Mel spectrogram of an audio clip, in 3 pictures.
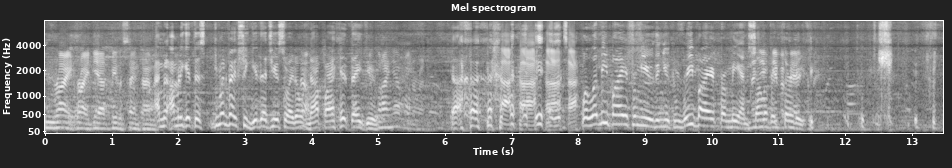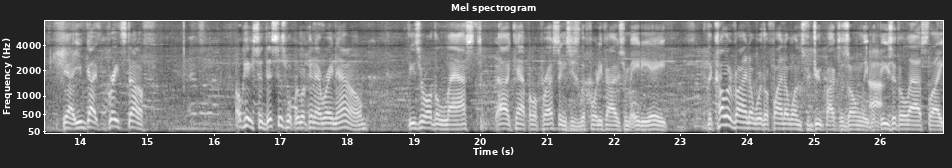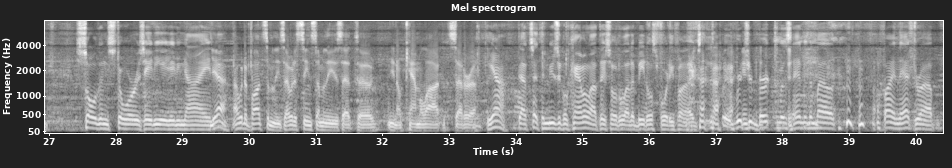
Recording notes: Beatlefest 2023 Part 2: Live from the Fest Floor.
